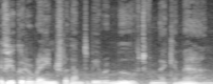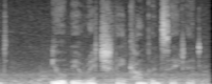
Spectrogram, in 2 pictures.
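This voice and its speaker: An actress playing a composed political conspirator in a video game, speaking in a measured, formal way. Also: female voice, deep voice, crowd noise. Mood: discreetly persuasive. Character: composed female political conspirator offering bribes. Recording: clear background game noise.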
